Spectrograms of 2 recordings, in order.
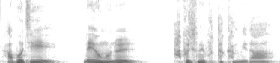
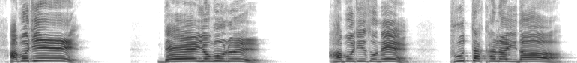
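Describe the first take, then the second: First: The sentence is said at a normal, quiet volume. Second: The sentence is said as loudly as possible. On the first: The speaker calls it wrong. "저처럼 말하지 않으셨어요" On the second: The speaker calls it right. "자신이 할 수 있는 가장 큰 소리로 하셨어요"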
